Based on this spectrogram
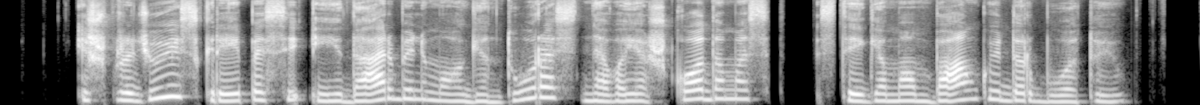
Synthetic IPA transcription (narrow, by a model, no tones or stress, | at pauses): ɪʃpɾɐd͡ʒʲuːjʊskɾʲɛɪpʲɛsʲɪʔid̪ɐˑɾʲbʲɪnʲɪmoːɐɡʲɛnt̪uːɾɐsnʲɛʋɐjiɛʃkoːd̪ɐmɐsːʲ | t̪ʲɛɪɡʲɛmɐmbɑˑŋkʊɪd̪ɐɾbuɔt̪oːjuː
